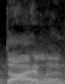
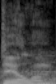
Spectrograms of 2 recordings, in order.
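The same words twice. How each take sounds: First: The name is said differently from its spelling. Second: The name is said the way it is spelled. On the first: The speaker calls it right. "but it's pronounced Dylan" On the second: The speaker calls it wrong. "it's spelled Dylan"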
